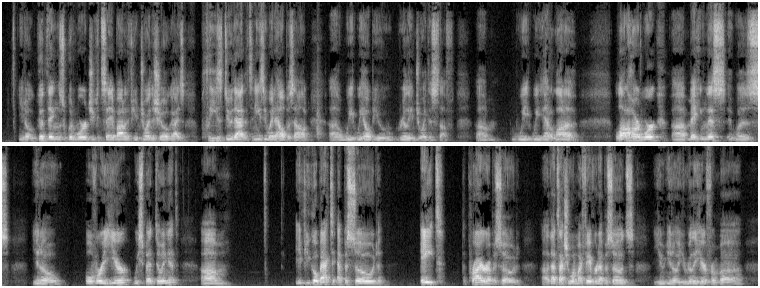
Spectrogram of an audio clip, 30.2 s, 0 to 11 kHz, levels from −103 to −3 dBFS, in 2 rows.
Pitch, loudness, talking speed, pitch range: 120 Hz, -20 LUFS, 180 wpm, 115-140 Hz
